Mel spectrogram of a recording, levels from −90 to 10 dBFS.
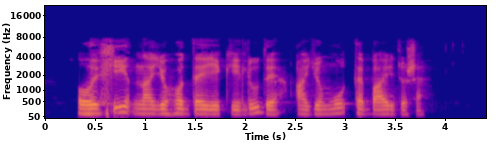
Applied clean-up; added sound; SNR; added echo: none; none; none; none.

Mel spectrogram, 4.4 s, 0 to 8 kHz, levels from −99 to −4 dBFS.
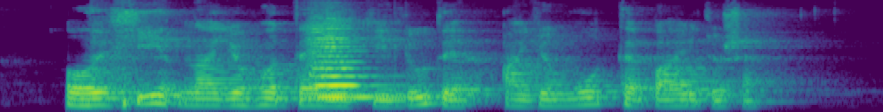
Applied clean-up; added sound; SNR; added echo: none; Bowed string instrument; -5 dB; reverberation time 0.5 s.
